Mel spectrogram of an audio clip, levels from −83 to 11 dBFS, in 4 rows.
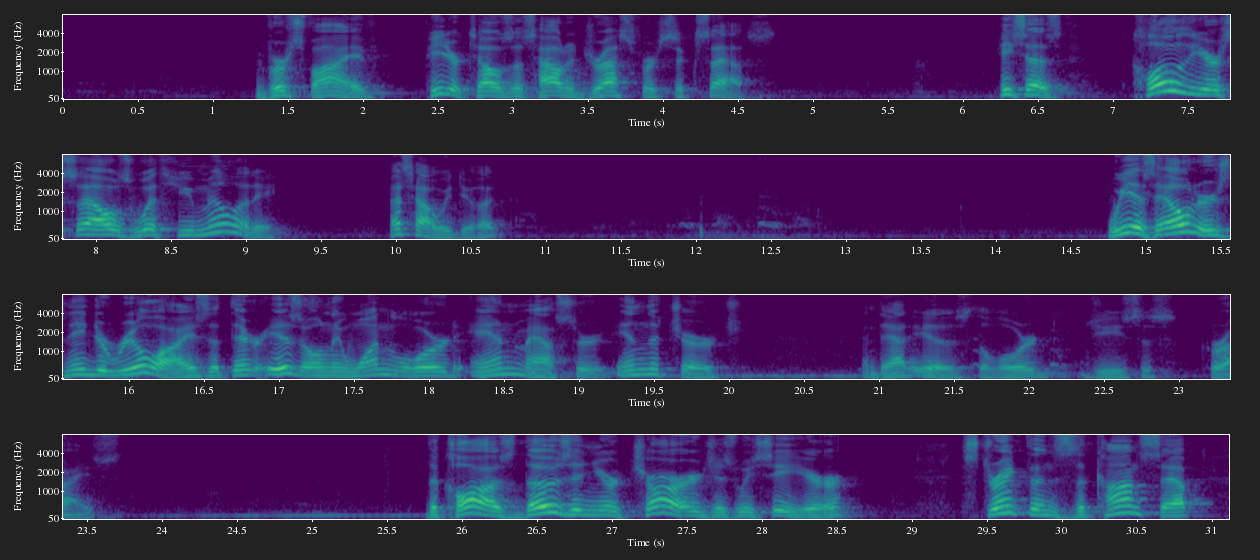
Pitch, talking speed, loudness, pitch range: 140 Hz, 110 wpm, -28 LUFS, 125-165 Hz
